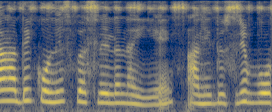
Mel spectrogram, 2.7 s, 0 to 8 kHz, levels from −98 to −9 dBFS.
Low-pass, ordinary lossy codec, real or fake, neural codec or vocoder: none; none; fake; codec, 16 kHz, 4 kbps, FunCodec, trained on Chinese and English, 50 frames a second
